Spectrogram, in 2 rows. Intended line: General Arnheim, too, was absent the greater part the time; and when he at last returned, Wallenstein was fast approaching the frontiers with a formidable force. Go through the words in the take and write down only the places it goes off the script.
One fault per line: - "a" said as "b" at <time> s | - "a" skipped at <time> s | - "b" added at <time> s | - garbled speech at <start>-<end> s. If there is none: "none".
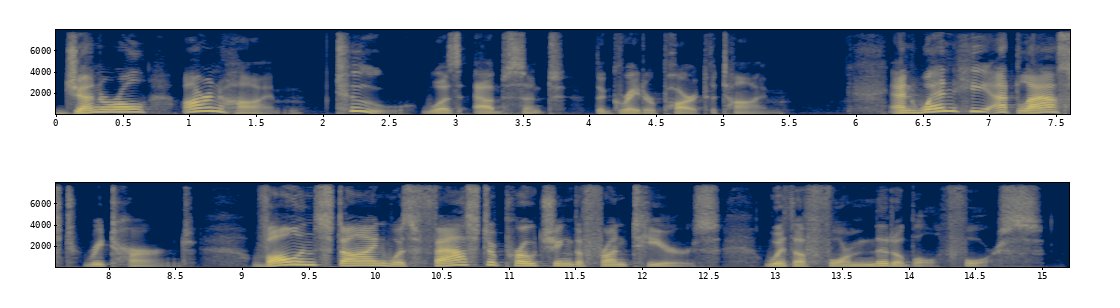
none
